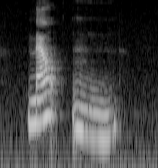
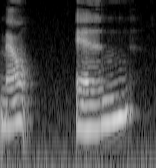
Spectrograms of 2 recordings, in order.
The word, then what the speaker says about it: mountain: Mountain, not mountain, but mountain.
